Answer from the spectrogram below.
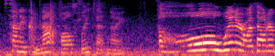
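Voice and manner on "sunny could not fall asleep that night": plain reading voice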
